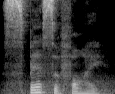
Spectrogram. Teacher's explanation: That has the stress on the first syllable.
